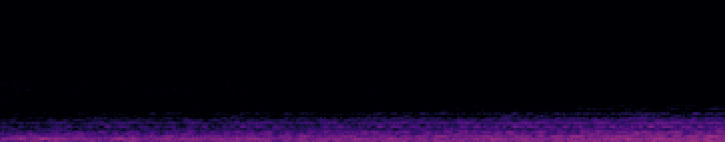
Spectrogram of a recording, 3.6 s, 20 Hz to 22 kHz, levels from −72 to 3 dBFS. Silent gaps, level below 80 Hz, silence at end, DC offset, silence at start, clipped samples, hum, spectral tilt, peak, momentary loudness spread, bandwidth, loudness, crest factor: none; -78 dBFS; 0 s; under 0.1%; 0 s; under 0.1%; none; -4 dB/octave; -28 dBFS; 5 LU; 11.5 kHz; -43 LUFS; 14 dB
